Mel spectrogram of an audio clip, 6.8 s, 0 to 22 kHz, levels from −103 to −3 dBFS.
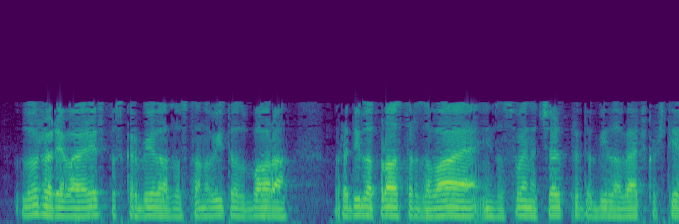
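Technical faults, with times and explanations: Throughout, AAC compression: the speech is dull and smeared, with nothing at all above 4 kHz, so sibilants lose their edge and turn into a fizzy smear, and the vowels carry a warble. That's likely heavy AAC-LC coding at a very low bitrate, something around 16 kbps. With so few bits, the encoder drops the top band entirely and coarsely quantises what's left, leaving spectral holes that shift from frame to frame.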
